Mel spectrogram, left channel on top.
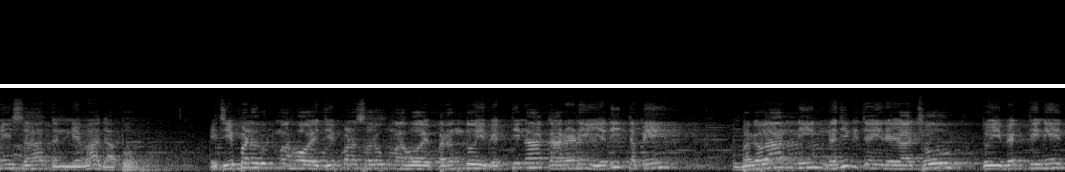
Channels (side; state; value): left; silent; 59 dB below the other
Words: ધન્યવાદ આપો. એ જે પણ રૂપમાં હોય, જે પણ સ્વરૂપમાં હોય, પરંતુ એ વ્યક્તિના કારણે યદિ તમે ભગવાનની નજીક જઈ રહ્યા છો તો એ વ્યક્તિને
